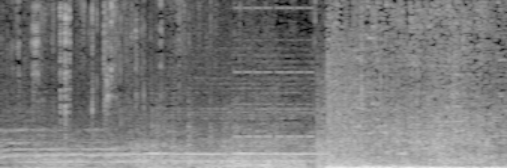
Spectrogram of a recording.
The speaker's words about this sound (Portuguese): Ele explode, cara, com uma puta que pariu, uma mega explosão.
